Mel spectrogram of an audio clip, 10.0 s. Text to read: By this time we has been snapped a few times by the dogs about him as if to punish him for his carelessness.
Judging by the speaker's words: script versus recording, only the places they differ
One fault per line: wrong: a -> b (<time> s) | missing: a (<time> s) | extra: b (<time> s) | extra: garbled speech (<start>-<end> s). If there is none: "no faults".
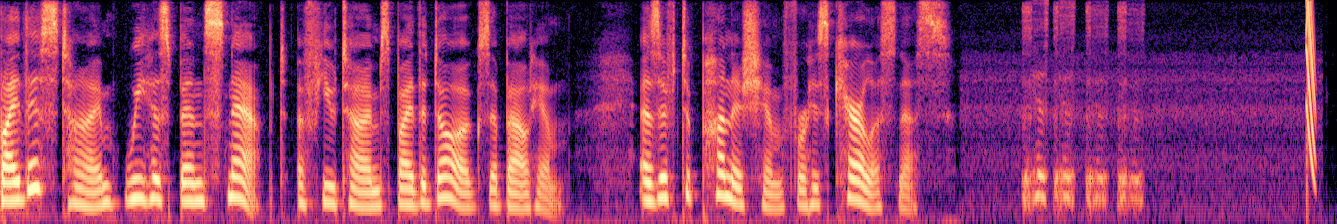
no faults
